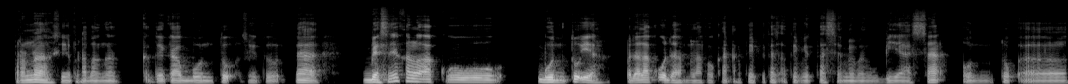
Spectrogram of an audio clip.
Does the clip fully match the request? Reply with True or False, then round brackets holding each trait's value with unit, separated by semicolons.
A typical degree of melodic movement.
True (3.7 semitones)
